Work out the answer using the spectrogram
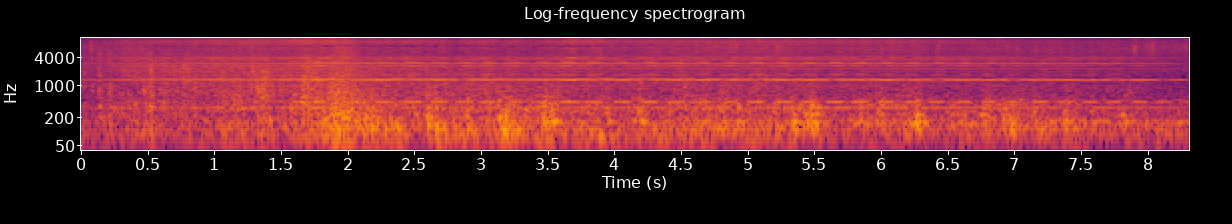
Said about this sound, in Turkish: Yağmur iyice şiddetlenmişti. Camı dövüyor, tıpırtısı koyulaşan sessizliğin içinde giderek daha çok duyuluyordu.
